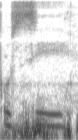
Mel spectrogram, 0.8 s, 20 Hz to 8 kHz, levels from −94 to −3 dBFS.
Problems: none marked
